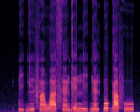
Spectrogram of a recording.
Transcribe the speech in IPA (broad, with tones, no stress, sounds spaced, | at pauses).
k͡p i˨ ɡ ĩ˨ f ã˨ w a˨ s ɛ̃˨ ɡ e˨˦ n i˧ ɡ ɛ̃˧ k͡p o˦ ɡ a˦˨ f u˧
